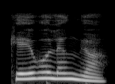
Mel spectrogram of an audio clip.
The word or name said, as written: ಕೆಯ್ವೊಲಂಗಾ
